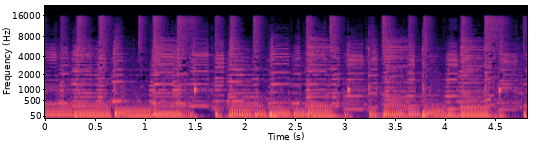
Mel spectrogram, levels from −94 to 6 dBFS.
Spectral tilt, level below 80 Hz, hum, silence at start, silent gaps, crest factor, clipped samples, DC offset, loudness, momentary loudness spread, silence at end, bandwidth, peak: -4.5 dB/octave; -34 dBFS; none; 0 s; none; 16 dB; under 0.1%; under 0.1%; -29 LUFS; 2 LU; 0 s; 16 kHz; -12 dBFS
